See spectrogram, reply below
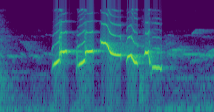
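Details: Oriental magpie-robin song used as a lure to prompt a quiet bird to sing; one brief phrase of clear, swooping whistles and quick rising and falling notes, loud against a silent background.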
